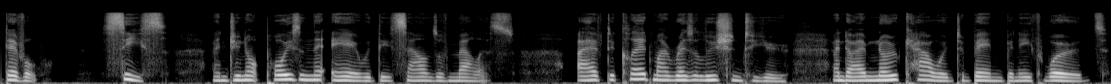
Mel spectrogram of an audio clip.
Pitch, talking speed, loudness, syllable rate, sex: 185 Hz, 155 wpm, -18 LUFS, 4.6 syllables/s, female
